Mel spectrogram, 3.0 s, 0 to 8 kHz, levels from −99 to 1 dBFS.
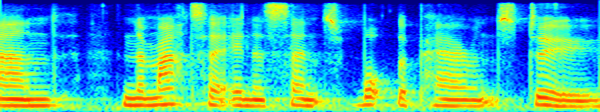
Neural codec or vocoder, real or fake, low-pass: vocoder, 44.1 kHz, 128 mel bands every 512 samples, BigVGAN v2; fake; 7.2 kHz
